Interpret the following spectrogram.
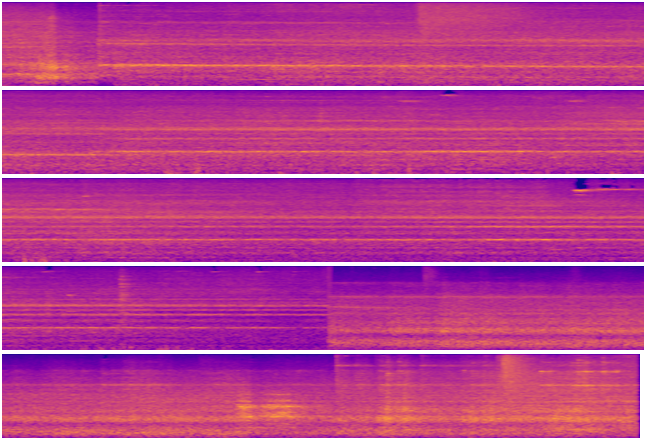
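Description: Los Angeles Metro Rail subway train moving through an underground station: a steady high whine over rolling wheel noise. About three-quarters of the way through the sound changes suddenly to a louder, lower rumble as a train pulls in.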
